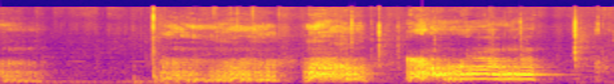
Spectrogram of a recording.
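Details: Indoors, pet poochon Boca plays footsie soccer and lets out three rough growls that start abruptly and last about a second each, after a quiet opening with a sharp knock.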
